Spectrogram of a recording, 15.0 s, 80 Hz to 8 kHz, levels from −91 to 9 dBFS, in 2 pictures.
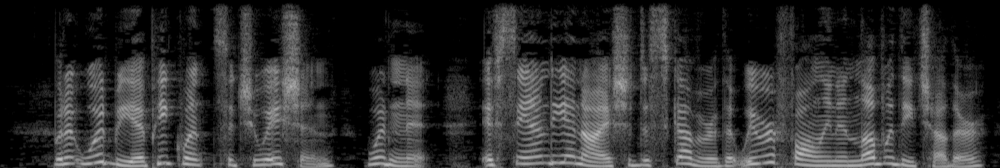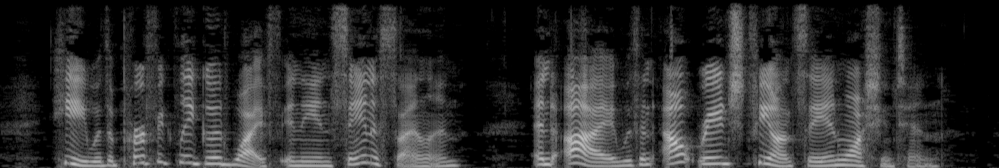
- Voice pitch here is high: Yes, high, 240 Hz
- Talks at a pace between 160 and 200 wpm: Yes, average, 170 wpm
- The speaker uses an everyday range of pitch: No, wide, 6.6 semitones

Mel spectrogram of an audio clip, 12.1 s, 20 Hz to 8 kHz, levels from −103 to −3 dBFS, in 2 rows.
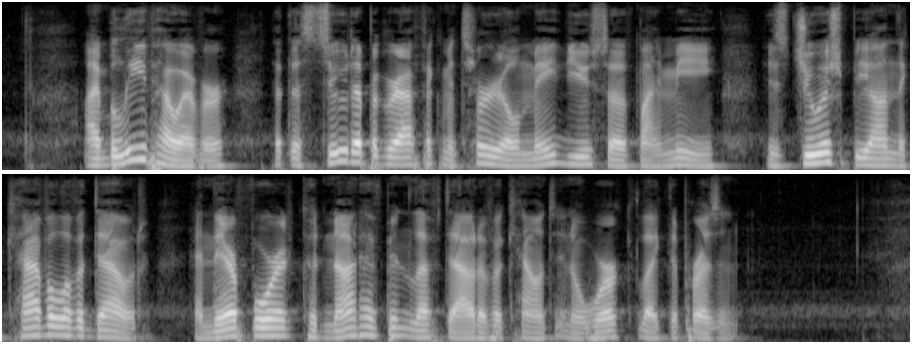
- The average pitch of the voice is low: Yes, low, 115 Hz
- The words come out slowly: No, average, 185 wpm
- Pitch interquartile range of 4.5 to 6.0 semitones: Yes, average, 5.1 semitones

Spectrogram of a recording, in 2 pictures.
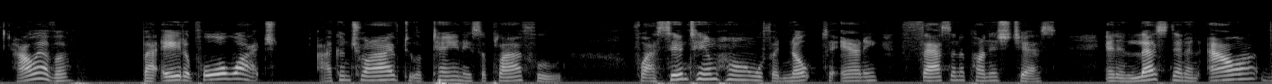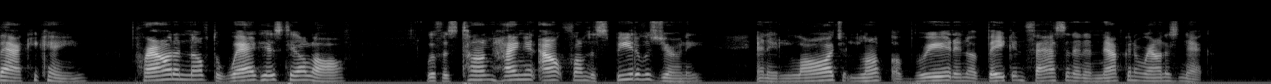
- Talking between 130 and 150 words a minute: No, average, 165 wpm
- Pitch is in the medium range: Yes, medium, 175 Hz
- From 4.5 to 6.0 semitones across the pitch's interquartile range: Yes, average, 5.0 semitones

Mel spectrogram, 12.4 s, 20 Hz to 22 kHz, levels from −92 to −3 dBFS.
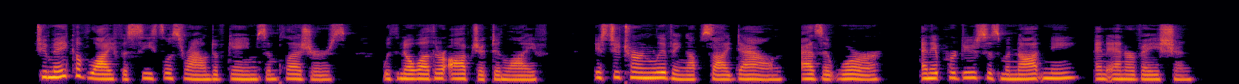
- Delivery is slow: No, average, 155 wpm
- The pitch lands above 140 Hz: Yes, high, 190 Hz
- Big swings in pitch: No, average, 3.1 semitones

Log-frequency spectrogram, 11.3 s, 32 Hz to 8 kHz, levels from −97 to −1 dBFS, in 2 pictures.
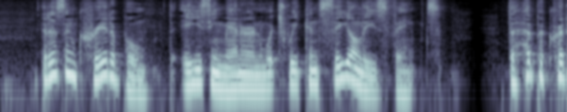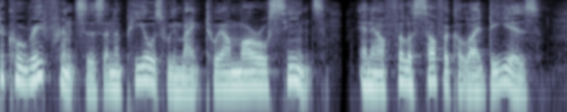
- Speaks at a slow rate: No, average, 155 wpm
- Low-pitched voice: Yes, low, 120 Hz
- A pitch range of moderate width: No, wide, 6.4 semitones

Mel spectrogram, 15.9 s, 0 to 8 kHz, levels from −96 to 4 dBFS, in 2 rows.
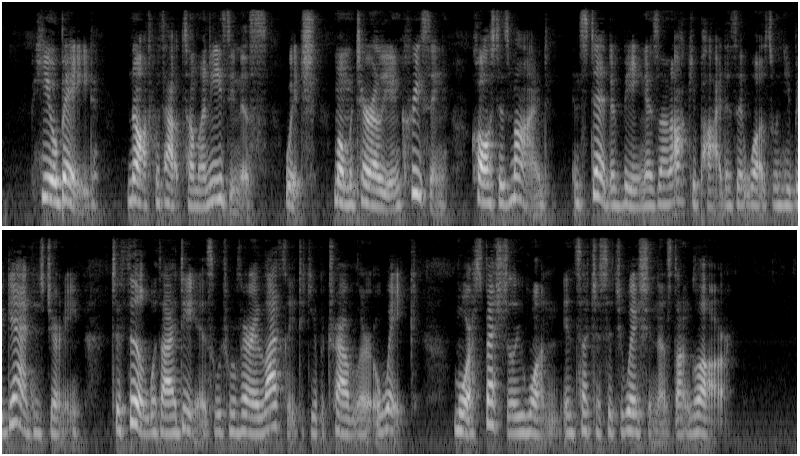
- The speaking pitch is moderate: No, high, 195 Hz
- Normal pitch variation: Yes, average, 3.7 semitones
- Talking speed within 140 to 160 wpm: No, average, 175 wpm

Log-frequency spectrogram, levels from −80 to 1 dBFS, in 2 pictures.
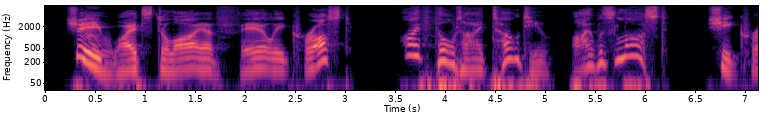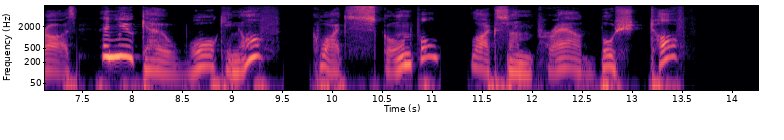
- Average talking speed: No, slow, 120 wpm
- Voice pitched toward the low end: Yes, low, 130 Hz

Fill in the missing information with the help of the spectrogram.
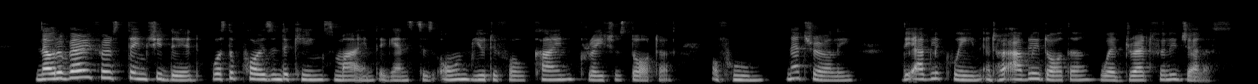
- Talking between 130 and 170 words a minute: Yes, average, 160 wpm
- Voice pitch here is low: No, high, 215 Hz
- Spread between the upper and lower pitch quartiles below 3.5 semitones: Yes, average, 3.1 semitones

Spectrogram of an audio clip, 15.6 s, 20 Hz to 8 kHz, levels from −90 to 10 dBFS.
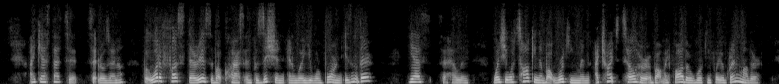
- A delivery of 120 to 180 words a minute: Yes, average, 170 wpm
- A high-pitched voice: Yes, high, 220 Hz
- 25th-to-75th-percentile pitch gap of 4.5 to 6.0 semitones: Yes, average, 4.9 semitones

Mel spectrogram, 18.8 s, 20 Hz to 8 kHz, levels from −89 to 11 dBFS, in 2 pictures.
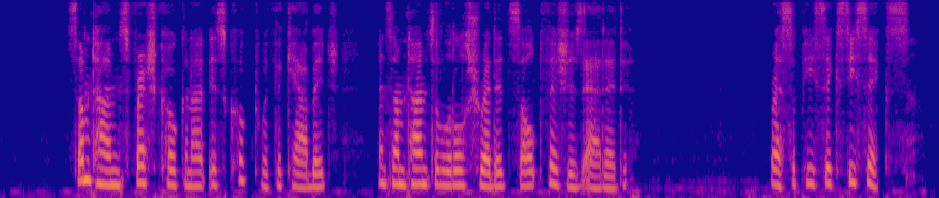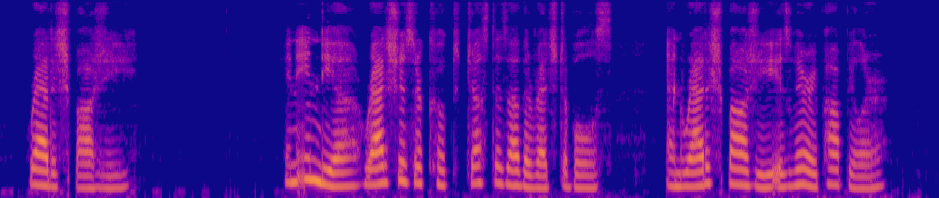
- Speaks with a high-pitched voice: Yes, high, 220 Hz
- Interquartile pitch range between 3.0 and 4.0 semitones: Yes, average, 3.4 semitones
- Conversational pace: No, slow, 110 wpm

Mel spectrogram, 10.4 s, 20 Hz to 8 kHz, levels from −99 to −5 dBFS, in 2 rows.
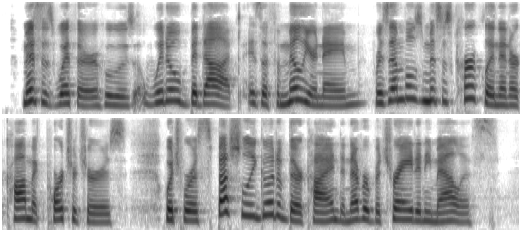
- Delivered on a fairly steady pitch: No, average, 4.2 semitones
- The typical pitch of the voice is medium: No, high, 220 Hz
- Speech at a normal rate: Yes, average, 160 wpm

